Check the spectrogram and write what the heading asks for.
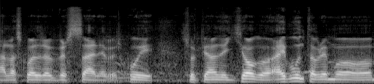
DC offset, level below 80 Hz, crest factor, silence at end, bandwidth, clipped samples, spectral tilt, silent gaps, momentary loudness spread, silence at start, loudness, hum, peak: under 0.1%; -64 dBFS; 16 dB; 0 s; 15.5 kHz; under 0.1%; -5.5 dB/octave; none; 7 LU; 0 s; -17 LUFS; none; 0 dBFS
